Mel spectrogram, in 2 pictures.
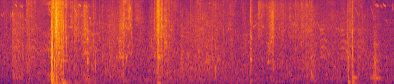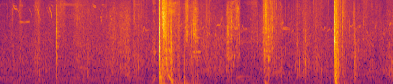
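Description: An axe splits wood with sharp, heavy chops.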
